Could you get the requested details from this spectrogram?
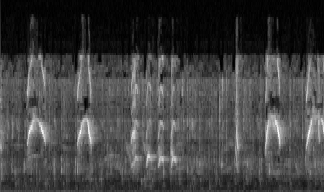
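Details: Olive-backed sunbird (konin) giving sharp, very high arched chirps in pairs, separated by brief pauses, over a steady low background hum.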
